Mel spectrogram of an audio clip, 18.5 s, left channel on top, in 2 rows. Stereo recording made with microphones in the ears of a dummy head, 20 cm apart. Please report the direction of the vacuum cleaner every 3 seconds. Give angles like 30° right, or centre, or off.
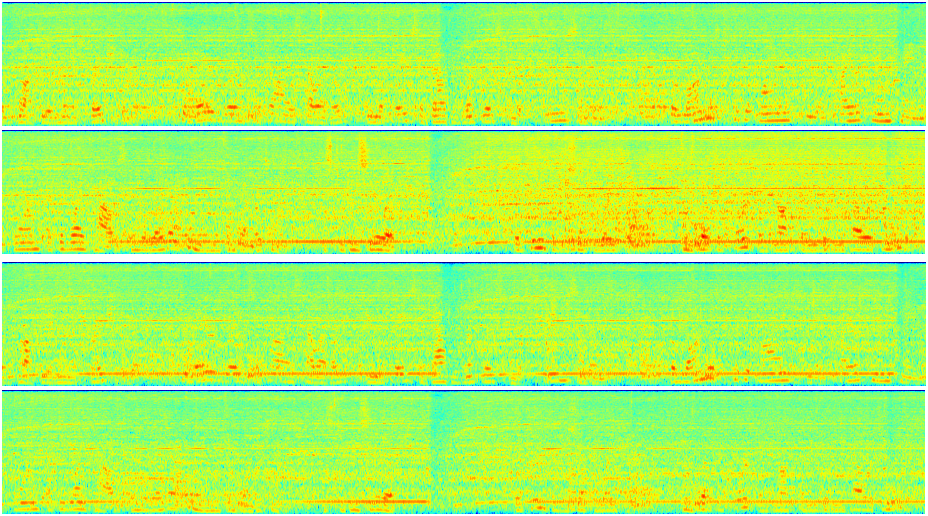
20° right, 20° right, 20° right, 20° right, centre, 40° left.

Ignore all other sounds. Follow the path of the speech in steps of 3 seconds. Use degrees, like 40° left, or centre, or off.
20° right, 20° right, 10° right, 30° left, 40° left, 40° left.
